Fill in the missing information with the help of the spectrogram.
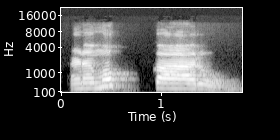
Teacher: एसो पंच णमोक्कारो, णमोक्कारो, मो है, यद्यपि इसमें मात्रा दीर्घ है लेकिन पीछे दो का आगे, एक आधा क एक पूरा क है, तो ये संयुक्त अक्षर आ गया, इसलिए मो भी छोटा ही बोला जाएगा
